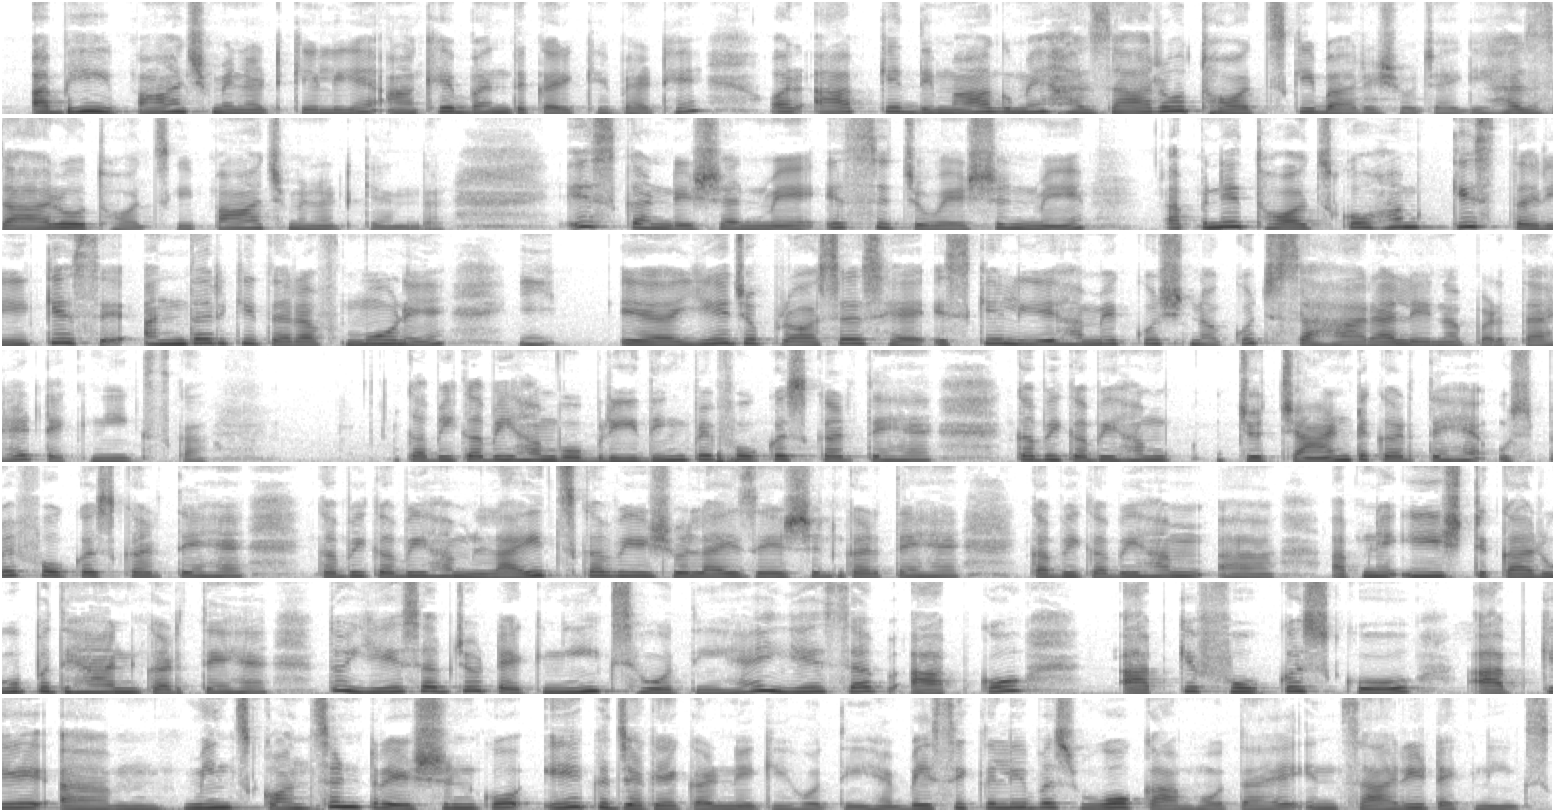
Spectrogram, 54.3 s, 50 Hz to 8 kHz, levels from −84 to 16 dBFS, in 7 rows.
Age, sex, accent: 20-39, female, native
